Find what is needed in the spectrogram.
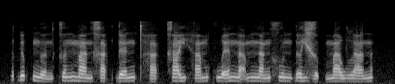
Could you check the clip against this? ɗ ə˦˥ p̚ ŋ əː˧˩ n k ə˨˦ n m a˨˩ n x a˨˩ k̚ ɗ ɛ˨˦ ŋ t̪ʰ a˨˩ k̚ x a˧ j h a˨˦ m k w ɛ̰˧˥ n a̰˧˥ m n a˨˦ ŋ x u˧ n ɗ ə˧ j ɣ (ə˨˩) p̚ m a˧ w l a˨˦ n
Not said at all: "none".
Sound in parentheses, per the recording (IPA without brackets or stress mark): ə˨˩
